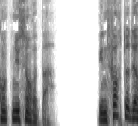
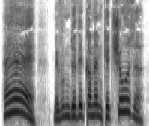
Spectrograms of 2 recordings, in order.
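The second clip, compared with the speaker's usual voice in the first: haut et fort, en protestant; proteste, vexé et aigu; protestation; 9 semitones higher, 3 dB louder than usual. A narrator's reading. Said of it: "protesta Reich". (protestation aiguë)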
